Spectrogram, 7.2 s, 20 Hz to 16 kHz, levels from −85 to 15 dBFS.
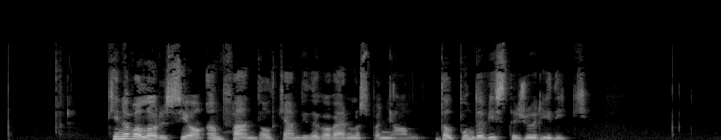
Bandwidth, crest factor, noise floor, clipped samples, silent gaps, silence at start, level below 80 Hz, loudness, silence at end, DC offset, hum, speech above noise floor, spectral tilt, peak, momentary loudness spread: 11.5 kHz; 22 dB; -73 dBFS; under 0.1%; none; 1.1 s; -78 dBFS; -24 LUFS; 1.4 s; under 0.1%; none; 49 dB; -4.5 dB/octave; -4 dBFS; 16 LU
